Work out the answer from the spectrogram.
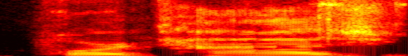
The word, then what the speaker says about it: Portage: we're going purchasing reported Portage is the way I believe it's supposed to be pronounced Portage Fairway back into the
